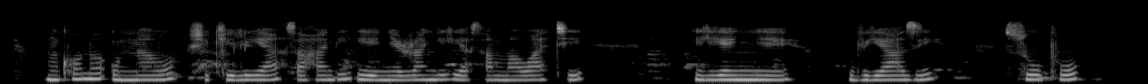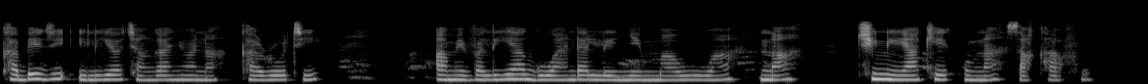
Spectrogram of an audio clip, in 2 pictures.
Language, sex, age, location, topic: Swahili, female, 18-24, Mombasa, agriculture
